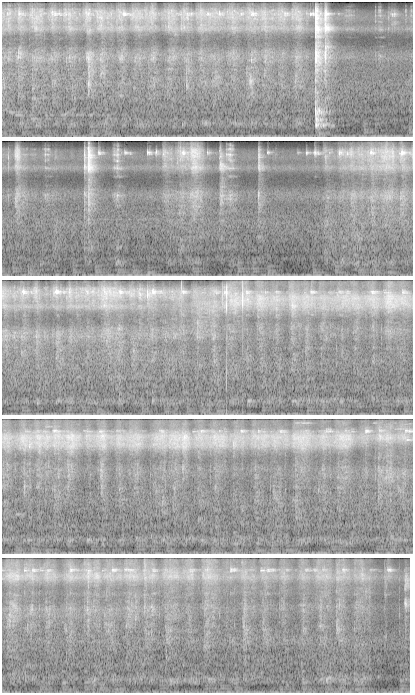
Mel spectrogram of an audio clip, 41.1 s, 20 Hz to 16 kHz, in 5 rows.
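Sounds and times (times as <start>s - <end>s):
milk squirting into steel pail: 0.2s - 6.6s.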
